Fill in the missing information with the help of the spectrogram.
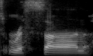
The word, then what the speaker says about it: Rahsaan: It's Rahsaan Hall. The H is silent.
